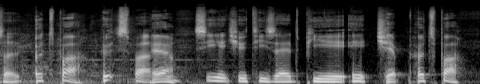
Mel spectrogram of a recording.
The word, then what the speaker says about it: chutzpah: 2009, they bring out an album called Chutzpah. How do you pronounce that? Chutzpah.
